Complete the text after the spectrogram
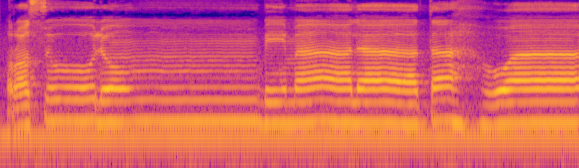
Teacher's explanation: واو کے اوپر کھڑی حرکت ہے، واو کی آواز کو 2 حرکت کے برابر کھینچ کر پڑھیں گے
